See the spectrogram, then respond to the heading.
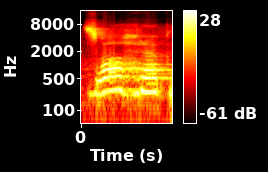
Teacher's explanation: ظا کو بھی پر پڑھیں گے اور را کو بھی پر پڑھیں گے کیونکہ را کے اوپر زبر ہے، ٹھیک ہے۔ اور وقف کے دوران کاف کے اوپر جو زبر ہے اس کو ساکن کے ساتھ پڑھیں گے، ٹھیک ہے۔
